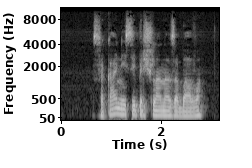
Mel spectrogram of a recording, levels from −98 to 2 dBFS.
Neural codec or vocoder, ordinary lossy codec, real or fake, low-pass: none; Opus, 64 kbps; real; 9.9 kHz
